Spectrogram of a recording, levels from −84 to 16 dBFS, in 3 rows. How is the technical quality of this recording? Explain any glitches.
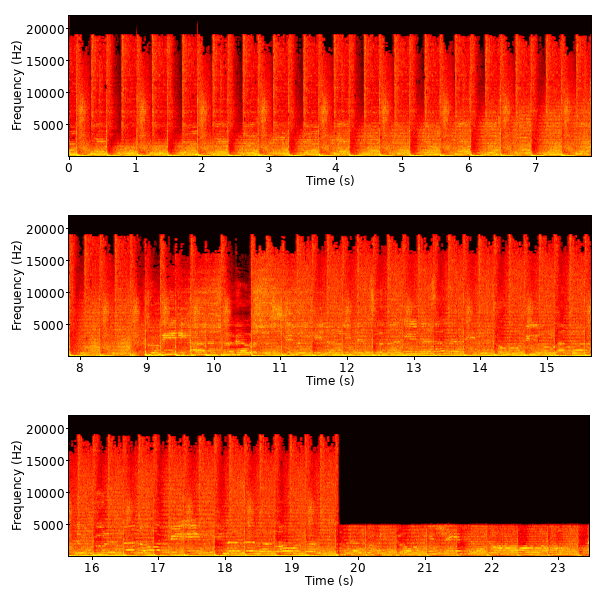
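The recording holds up until 19.69 s, where a 20 ms gap is followed by duller, boxier sound with nothing above 4.8 kHz, roughly 5 dB quieter, and a faint new noise floor through the end. This is likely an input switched to a poorer device with narrower bandwidth.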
